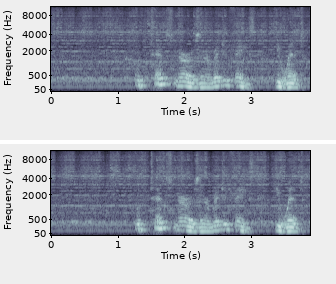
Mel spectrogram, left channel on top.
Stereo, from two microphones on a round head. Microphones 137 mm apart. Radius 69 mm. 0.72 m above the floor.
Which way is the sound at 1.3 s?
30° right (ahead or behind).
